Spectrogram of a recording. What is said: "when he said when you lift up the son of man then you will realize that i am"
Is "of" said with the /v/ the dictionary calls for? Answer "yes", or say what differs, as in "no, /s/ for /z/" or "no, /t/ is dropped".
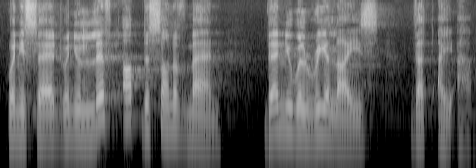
yes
